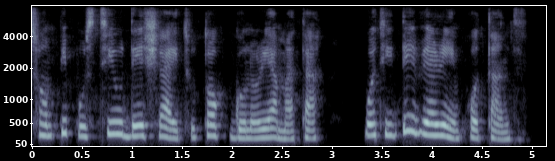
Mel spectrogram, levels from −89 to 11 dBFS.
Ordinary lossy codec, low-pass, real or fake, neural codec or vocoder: none; none; fake; codec, 16 kHz, 4.8 kbps, FACodec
